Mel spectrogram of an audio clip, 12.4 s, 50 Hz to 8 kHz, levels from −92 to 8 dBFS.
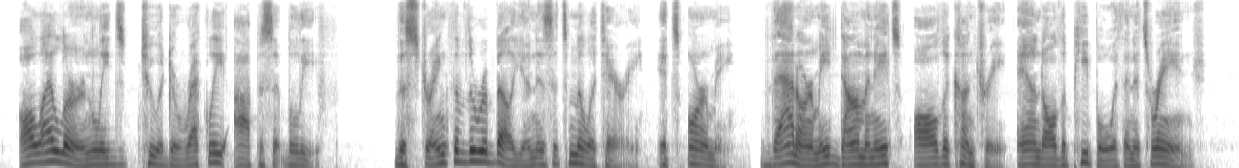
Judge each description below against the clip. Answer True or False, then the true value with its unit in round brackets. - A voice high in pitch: False (125 Hz)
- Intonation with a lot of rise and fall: False (3.9 semitones)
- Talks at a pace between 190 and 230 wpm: False (160 wpm)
